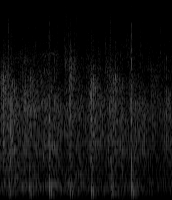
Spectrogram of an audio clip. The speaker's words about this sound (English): Oh, if you need the Lord in your life, I wish you'd clap your hands and shout unto God.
